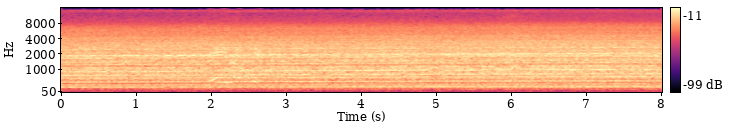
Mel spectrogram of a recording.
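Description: A race car engine roars steadily at high revs.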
